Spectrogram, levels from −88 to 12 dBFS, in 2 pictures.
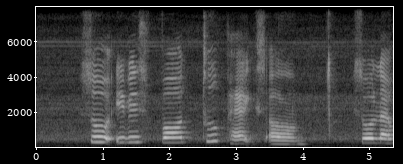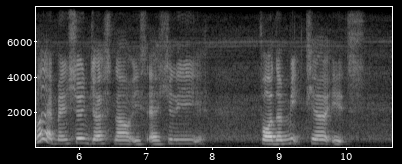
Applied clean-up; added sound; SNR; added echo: none; none; none; none.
